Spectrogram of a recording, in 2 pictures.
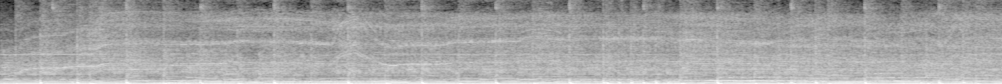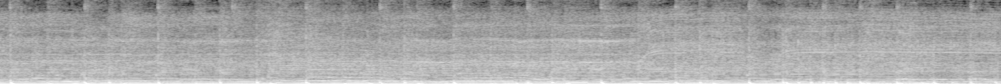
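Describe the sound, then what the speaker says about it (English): A cordless drill with a polishing pad buffs a yellowed plastic car headlight during restoration, a continuous close whirring motor with slight pitch wavering, steady throughout with no talking. "My hand position on this cordless drill is up here."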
